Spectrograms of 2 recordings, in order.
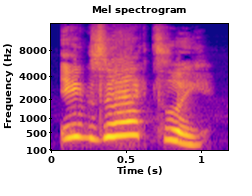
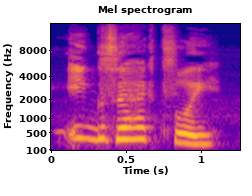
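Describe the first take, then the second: First: "exactly" slow, high and loud; forceful emphasis. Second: "exactly" stretched slowly and pitched high; drawn-out emphasis. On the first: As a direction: punch "exactly" hard, stretching it out. Word repeated harder for emphasis. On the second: Word repeated for emphasis. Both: Real, not acted.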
